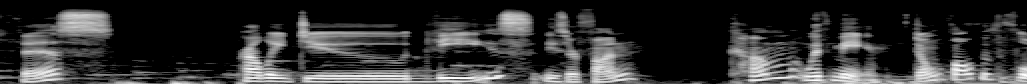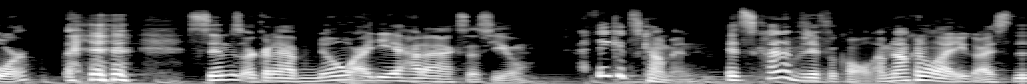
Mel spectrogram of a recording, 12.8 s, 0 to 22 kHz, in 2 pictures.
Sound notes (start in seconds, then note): 6.9 laughs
